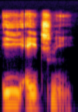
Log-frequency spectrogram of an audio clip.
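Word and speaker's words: Eithne: are rooted in history MH that's true like itne oh yes pronounced ehne which is a variant of the name eany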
